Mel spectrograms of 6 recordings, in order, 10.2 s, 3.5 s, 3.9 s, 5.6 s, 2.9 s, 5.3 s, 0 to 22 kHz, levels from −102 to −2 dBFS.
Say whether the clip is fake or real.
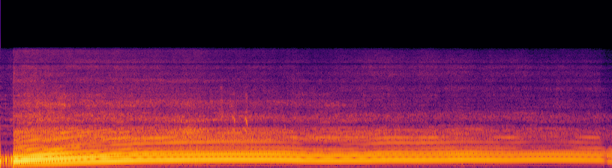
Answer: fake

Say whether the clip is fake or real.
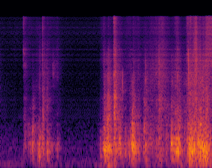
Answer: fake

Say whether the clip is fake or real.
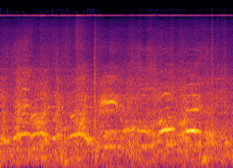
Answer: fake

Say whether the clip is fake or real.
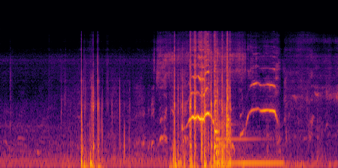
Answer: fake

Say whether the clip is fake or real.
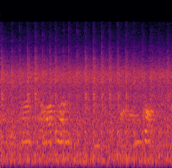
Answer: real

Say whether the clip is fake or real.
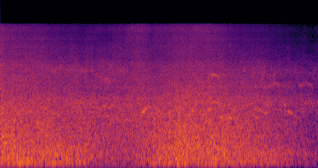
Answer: fake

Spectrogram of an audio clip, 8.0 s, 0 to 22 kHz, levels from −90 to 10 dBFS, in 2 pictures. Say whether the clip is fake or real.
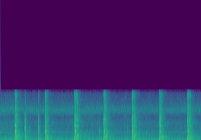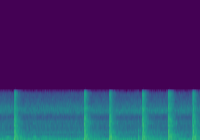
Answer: fake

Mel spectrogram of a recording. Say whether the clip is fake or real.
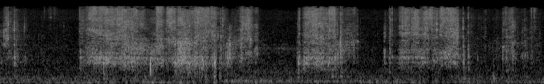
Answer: real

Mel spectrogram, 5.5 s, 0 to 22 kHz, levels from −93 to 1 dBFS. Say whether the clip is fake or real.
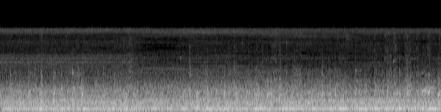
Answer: real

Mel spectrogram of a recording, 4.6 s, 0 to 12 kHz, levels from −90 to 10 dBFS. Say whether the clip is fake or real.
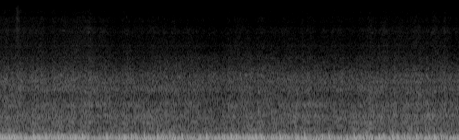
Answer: fake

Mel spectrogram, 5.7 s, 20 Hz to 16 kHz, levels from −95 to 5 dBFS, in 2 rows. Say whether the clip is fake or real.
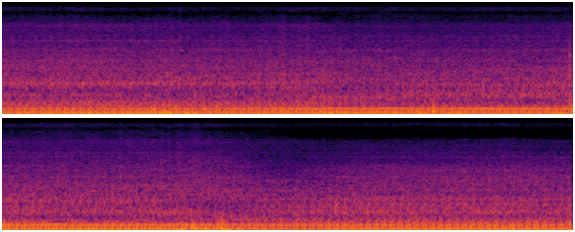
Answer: fake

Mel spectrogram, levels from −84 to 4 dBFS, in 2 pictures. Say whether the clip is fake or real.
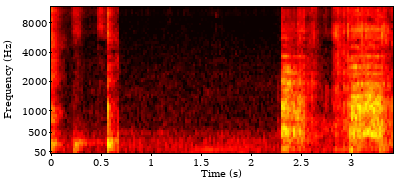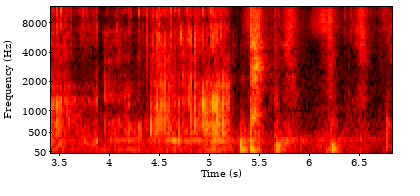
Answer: real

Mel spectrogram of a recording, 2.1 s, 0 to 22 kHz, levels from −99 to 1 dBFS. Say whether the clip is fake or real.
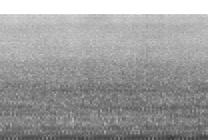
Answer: fake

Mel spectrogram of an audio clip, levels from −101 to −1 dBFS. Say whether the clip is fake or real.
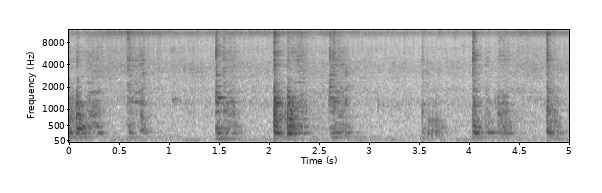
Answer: real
